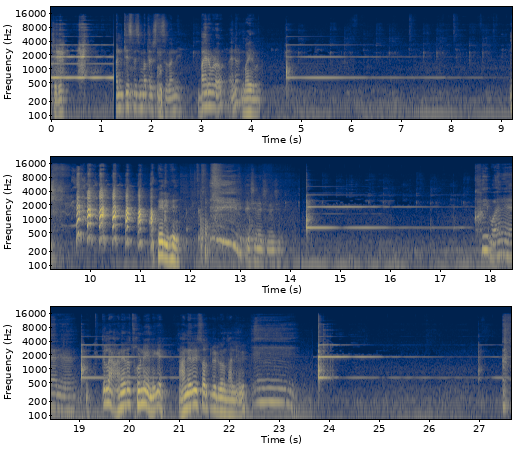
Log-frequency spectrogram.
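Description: A singing bowl rings with a clear, lingering tone.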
